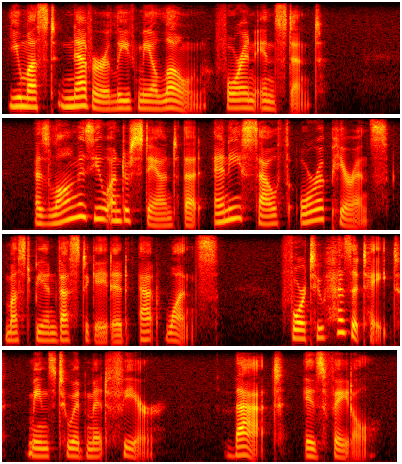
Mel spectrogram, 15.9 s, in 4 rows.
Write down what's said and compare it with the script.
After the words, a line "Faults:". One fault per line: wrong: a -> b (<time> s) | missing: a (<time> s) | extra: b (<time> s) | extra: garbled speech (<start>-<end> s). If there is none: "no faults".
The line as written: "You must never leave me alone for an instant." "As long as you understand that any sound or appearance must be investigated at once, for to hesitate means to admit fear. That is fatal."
"You must never leave me alone for an instant." "As long as you understand that any south or appearance must be investigated at once, for to hesitate means to admit fear. That is fatal."
Faults:
wrong: sound -> south (6.4 s)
